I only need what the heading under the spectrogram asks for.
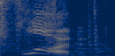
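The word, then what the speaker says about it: FLUDD: Mario with the washer it name is flood cuz it likes to flood the area with water get it cuz I did as a kid though it's spelled weird spell f l u d d FL as they would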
